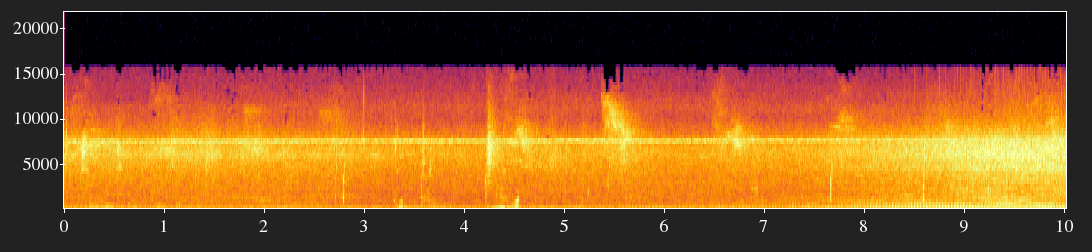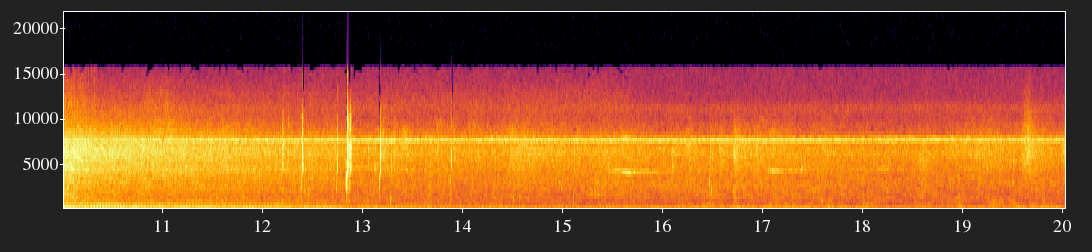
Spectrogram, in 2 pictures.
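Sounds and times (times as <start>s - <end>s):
vehicle passing by: 0.0s - 15.0s.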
